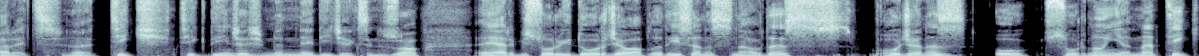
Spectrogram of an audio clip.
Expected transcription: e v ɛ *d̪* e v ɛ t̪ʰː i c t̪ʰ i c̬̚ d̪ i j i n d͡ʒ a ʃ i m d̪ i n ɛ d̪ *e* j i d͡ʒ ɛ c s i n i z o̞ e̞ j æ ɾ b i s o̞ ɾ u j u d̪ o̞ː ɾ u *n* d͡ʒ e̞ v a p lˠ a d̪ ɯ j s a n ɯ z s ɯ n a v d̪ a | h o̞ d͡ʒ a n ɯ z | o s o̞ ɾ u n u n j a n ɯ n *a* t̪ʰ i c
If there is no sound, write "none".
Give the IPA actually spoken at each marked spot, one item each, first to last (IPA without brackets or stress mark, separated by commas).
t̪, i, none, a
